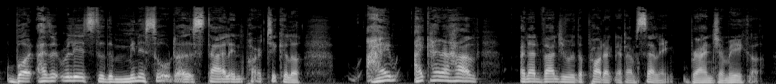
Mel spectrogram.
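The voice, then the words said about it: Thick Jamaican accent. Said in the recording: “I was Jamaican... My accent is much thicker”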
